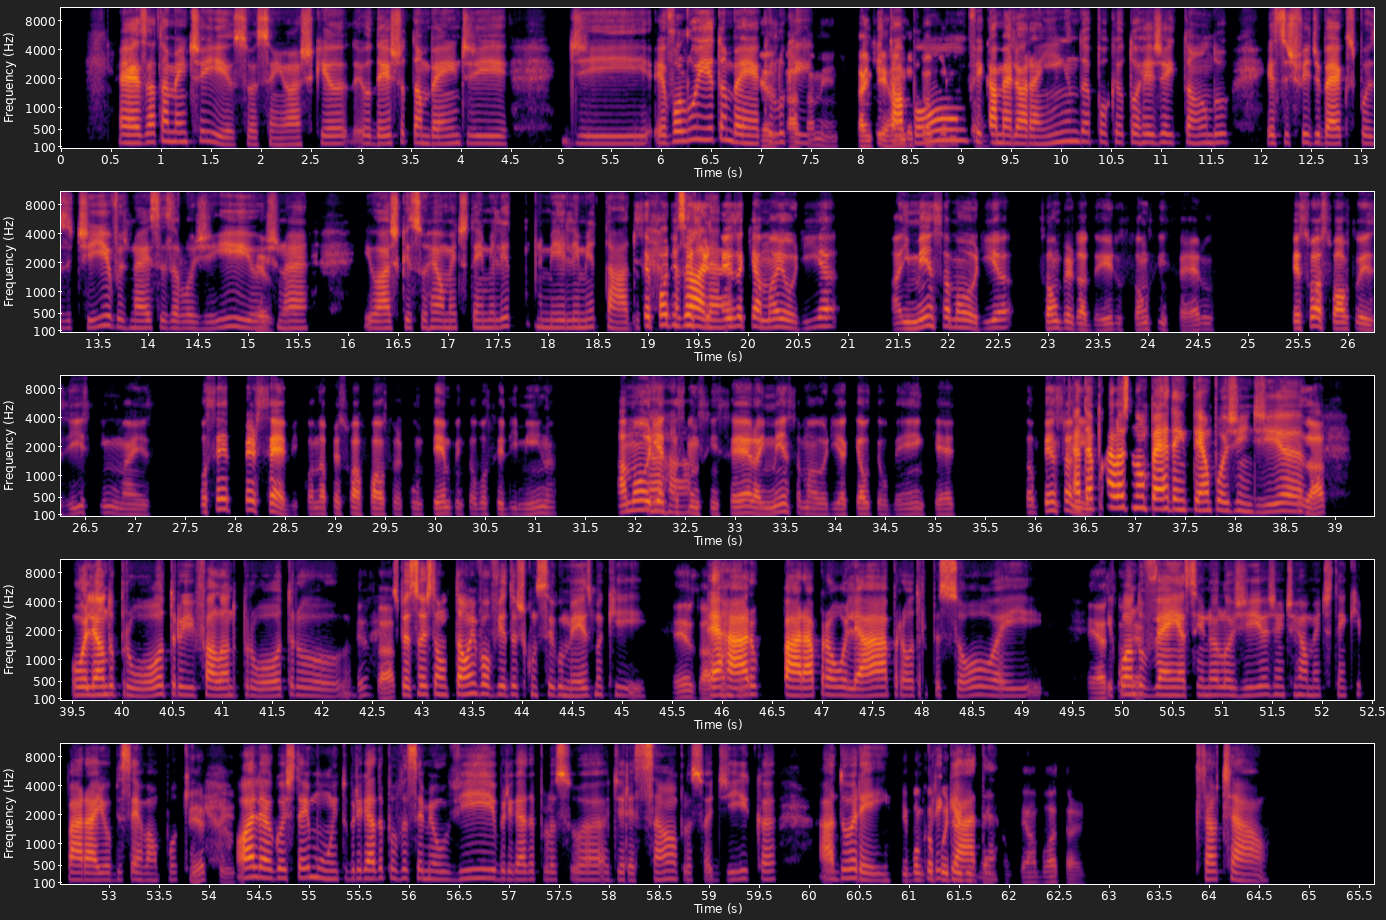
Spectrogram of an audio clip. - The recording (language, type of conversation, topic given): Portuguese, advice, Como posso aceitar elogios com mais naturalidade e sem ficar sem graça?
- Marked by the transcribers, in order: none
